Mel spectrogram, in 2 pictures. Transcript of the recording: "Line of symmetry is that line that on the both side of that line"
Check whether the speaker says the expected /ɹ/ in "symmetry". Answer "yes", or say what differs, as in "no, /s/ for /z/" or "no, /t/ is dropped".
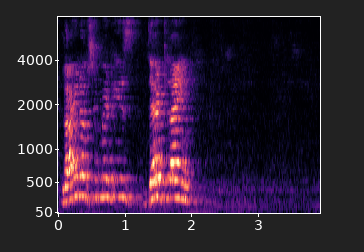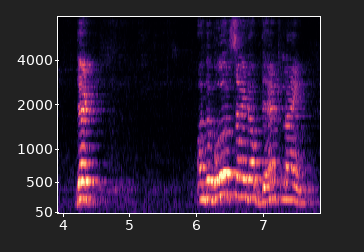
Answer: no, /ɹ/ is dropped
